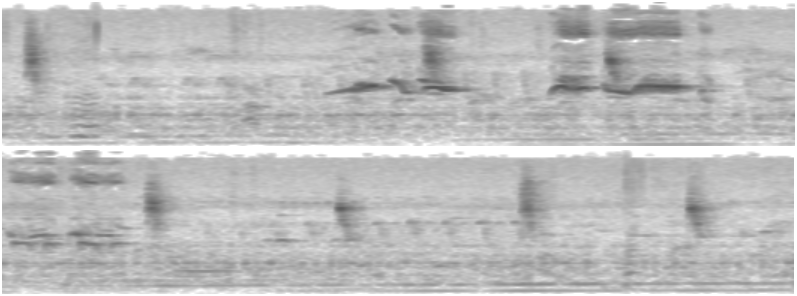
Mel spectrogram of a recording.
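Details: Common blackbird giving its calm, unhurried evening song: mellow warbled whistled phrases around two seconds in, then a higher twittering trill, over a steady low hum of mosquitoes and faint background chirps.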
